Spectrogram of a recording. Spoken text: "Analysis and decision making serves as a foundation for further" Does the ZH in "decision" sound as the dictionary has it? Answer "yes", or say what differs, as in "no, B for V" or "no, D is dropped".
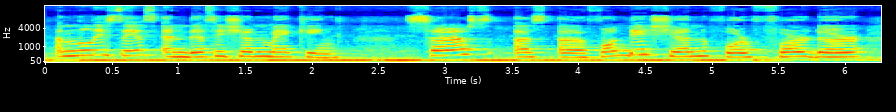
no, SH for ZH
